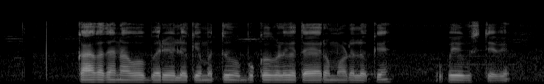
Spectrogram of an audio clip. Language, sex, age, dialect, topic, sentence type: Kannada, male, 18-24, Northeastern, agriculture, statement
